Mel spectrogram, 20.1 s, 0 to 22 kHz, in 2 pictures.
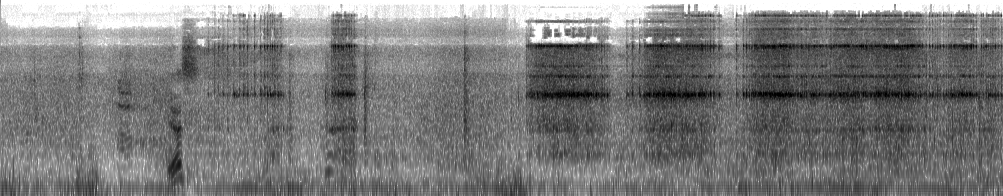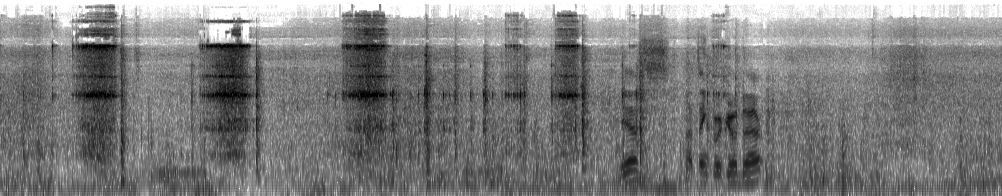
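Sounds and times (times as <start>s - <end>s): winch ratcheting: 1.9s - 3.9s, 4.6s - 17.7s.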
